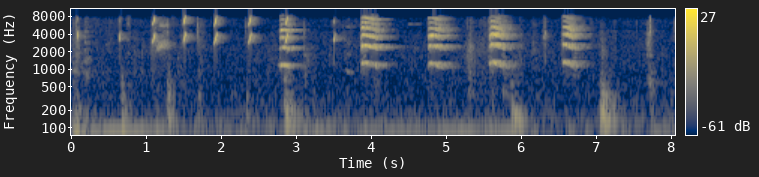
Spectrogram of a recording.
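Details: Two hand-raised noisy miner chicks being taught to self-feed: repeated short, high, nasal calls with a rich harmonic ladder, roughly one per second, among scattered clicks and low background hum.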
